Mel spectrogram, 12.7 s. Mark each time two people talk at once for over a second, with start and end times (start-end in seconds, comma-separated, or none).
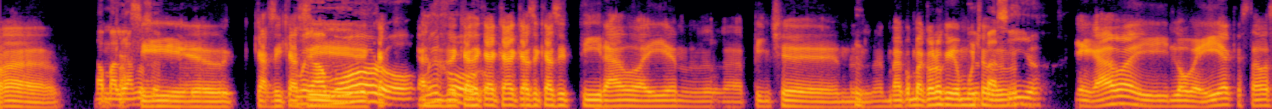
3.0-4.9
